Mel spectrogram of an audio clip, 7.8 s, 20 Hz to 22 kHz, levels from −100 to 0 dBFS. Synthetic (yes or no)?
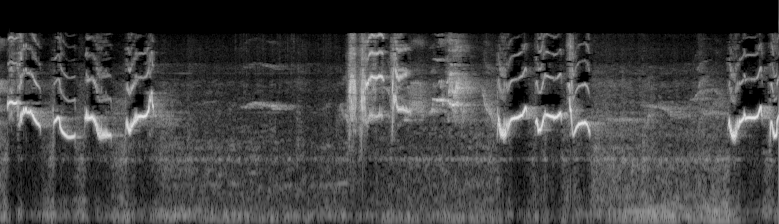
no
